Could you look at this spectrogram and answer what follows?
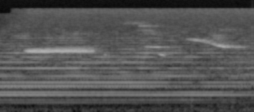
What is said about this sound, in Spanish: Muto oyó el silbato mucho antes de divisar el tren.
